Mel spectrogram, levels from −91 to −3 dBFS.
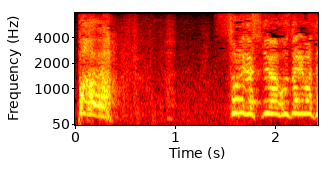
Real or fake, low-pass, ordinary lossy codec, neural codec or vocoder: real; none; none; none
